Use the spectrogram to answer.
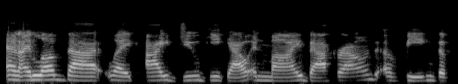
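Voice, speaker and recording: A woman co-hosting a podcast over a video call, chatting casually from her bed in a deep voice, joking and laughing at herself and drifting off on tangents. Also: little pitch movement, unhurried, a bit bright, dry recording, dull audio. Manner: playful, laughing, self-deprecating, tangent-prone. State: worn out after crying. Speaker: podcast co-host.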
